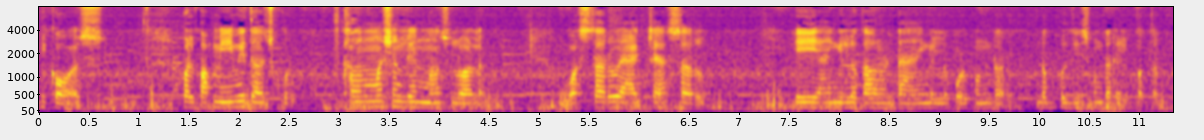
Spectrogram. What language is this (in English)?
Telugu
